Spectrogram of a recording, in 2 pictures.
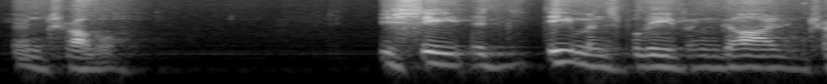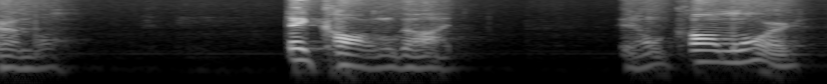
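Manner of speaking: usual speaking voice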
